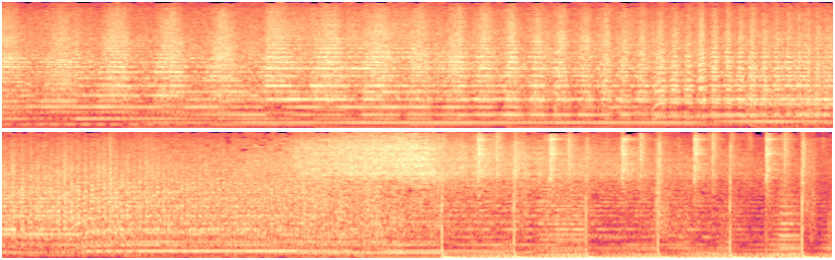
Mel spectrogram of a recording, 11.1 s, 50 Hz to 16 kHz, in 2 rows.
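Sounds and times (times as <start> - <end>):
sustained synth tones: 0.0 - 10.9
noise sweep: 3.2 - 11.0
kick drum beat: 8.5 - 11.0.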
